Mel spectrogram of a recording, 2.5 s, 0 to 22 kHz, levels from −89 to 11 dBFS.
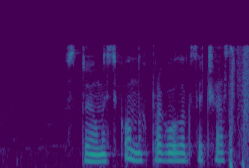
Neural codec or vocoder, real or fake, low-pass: none; real; 7.2 kHz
